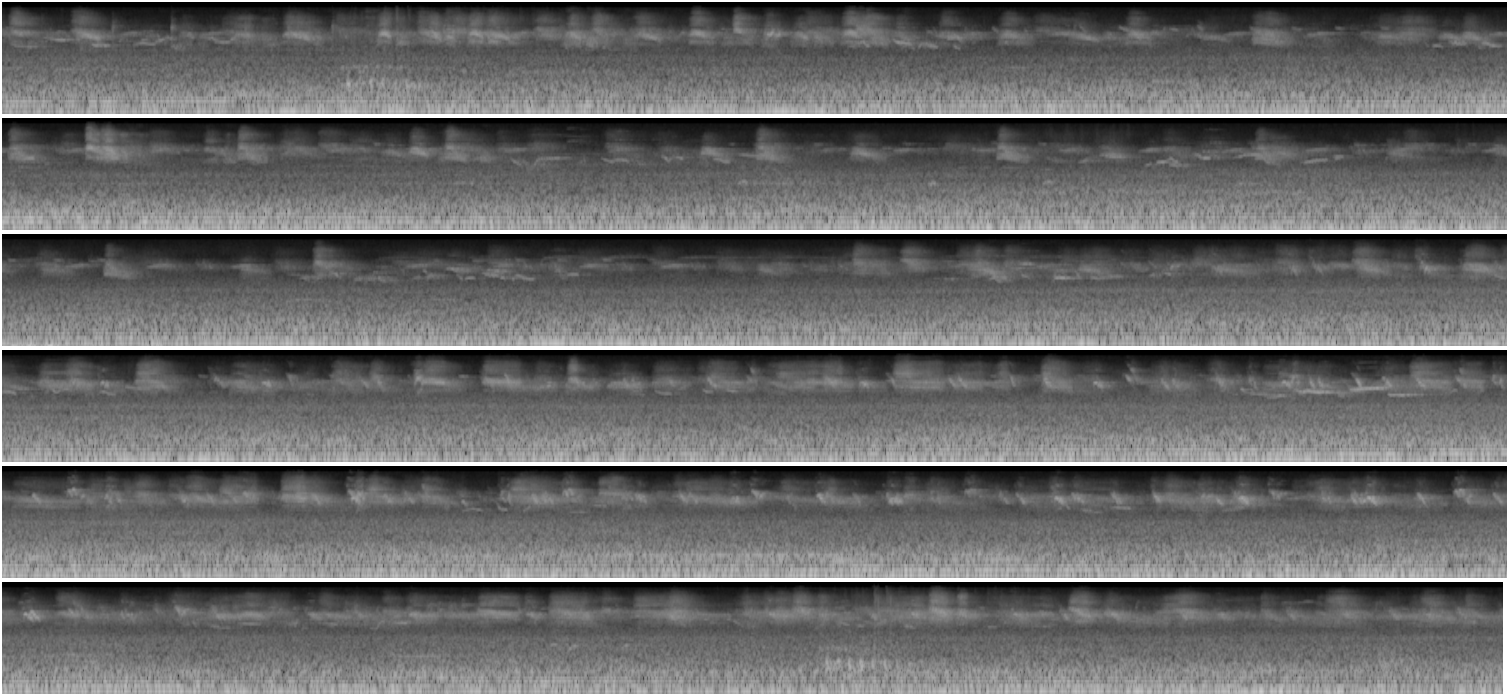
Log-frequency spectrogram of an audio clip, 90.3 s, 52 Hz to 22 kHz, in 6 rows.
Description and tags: SE ATMO birds distant city
recording made from the window
mic: AKG Perception 150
